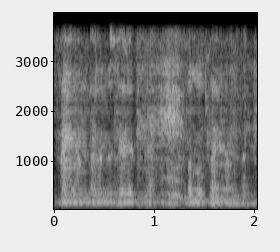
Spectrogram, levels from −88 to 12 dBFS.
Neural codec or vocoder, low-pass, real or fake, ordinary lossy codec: vocoder, 22.05 kHz, 80 mel bands, HiFi-GAN; 3.6 kHz; fake; none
